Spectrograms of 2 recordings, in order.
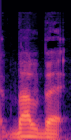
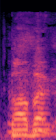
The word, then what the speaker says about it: Baalbek: Yeah, he said it correctly. – Yeah, Baalbek. – Baalbek.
